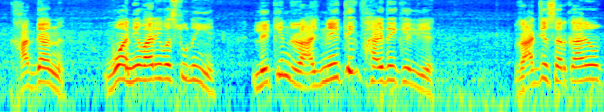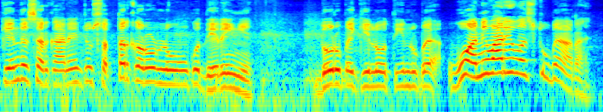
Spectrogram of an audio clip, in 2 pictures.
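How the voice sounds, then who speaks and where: A man hosting a political discussion, firing rhetorical, pointed questions at his guest. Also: high-pitched.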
